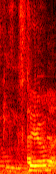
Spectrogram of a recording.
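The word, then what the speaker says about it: stele: Still, How do you spell it?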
